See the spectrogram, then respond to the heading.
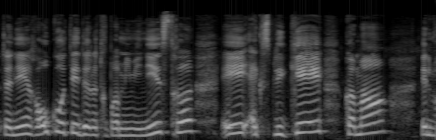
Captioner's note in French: voix de l'interprète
